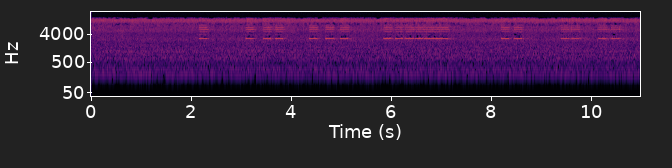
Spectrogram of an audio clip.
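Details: Bursts of high electronic beeping over a steady machine hum from a fractional CO2 laser in intimate mode, firing at 30 W with 3 rows and 20 scan points during a test on paper.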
